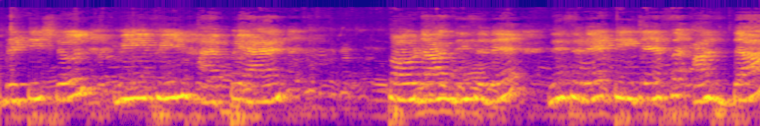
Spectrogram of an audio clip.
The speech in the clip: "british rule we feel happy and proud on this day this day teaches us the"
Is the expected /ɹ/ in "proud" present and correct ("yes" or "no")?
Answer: no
